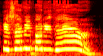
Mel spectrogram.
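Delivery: high, loud, fast panicked shriek; frantic neighbour girl shrieking for help, high and loud; frantic cry for help. Acted. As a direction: scream for help, close to tears. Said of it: "The voice was frantic".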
